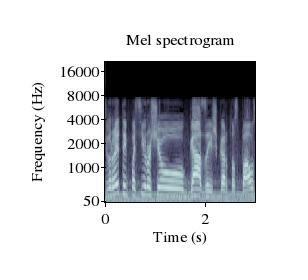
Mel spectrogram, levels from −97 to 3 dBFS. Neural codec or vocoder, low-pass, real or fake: none; 7.2 kHz; real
